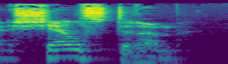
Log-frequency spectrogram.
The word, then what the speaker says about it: Källström: Kim Källström.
